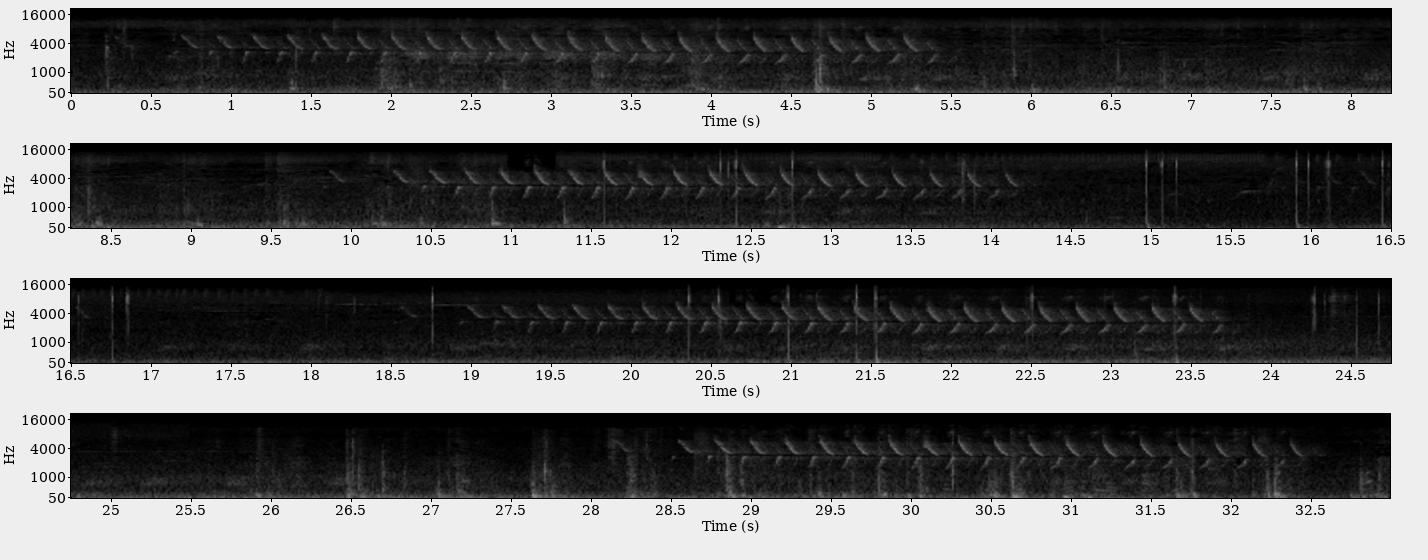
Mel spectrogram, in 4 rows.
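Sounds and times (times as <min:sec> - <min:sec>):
small bird trilling: 0:00.6 - 0:05.6, 0:10.2 - 0:14.3
sharp clicks: 0:10.6 - 0:17.3, 0:18.0 - 0:25.2.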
